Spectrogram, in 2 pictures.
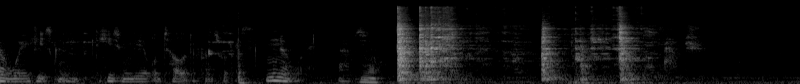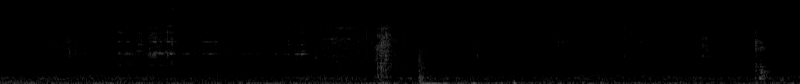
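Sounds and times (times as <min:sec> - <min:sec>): metal spatula scraping a plate: 0:00.4 - 0:01.0, 0:04.2 - 0:06.6, 0:09.0 - 0:11.6.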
